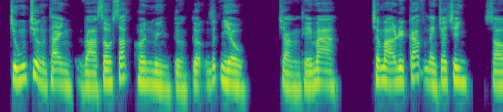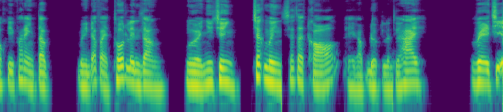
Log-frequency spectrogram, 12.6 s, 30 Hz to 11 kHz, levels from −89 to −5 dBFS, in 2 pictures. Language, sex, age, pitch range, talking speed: Vietnamese, male, 20-39, 120-150 Hz, 230 wpm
